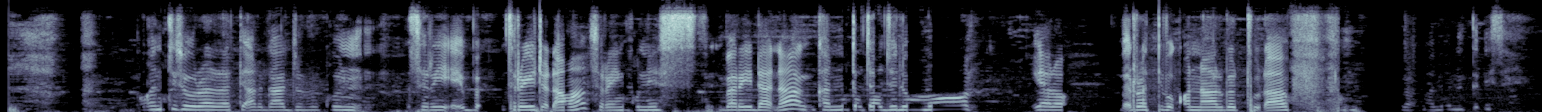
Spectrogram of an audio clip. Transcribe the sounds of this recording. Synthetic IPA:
wɐnt̪ɪsuːɾɐɪrːɐt̪ːɪɐɾɡaːd͡ʒɪɾːʊkʊn | sɪɾeː | sɪɾeːd͡ʒɛᶑɐmasɪɾeːŋkʊnɪsbɐɾeːd̪aːᶑɐkɐnːʊt̪ɐd͡ʒaːd͡ʒɪlʊmːoː | jɛɾoː | ɪrːɐt̪ːɪbɔkʼːɔnːaːɐɾɡɐt͡ʃːuːᶑaːf | ɐmɐleːnɪt̪ːɪᶑɪsɛ̥

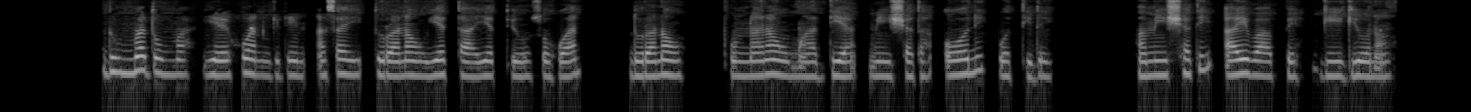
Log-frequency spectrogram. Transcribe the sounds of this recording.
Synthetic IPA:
d̪ʊmːɐd̪ʊmːɐjeːhʊwɐnɡɪd̪inɐsɐjd̪̥ʊɾɐnɐwjɛt̪ːaːjɛt̪ʼːɪjɔsɔhʊwaːn | d̪ʊɾɐnɐw | pʰʼʊnːɐnɐwmaːd̪ːɪjɐmiːʃːɐt̪ɐo̞ːnɪwɔt̪ːɪd̪ej | hɐmiːʃːɐt̪ɪɐjbaːpːɛɡiːɡɪjɔnaː

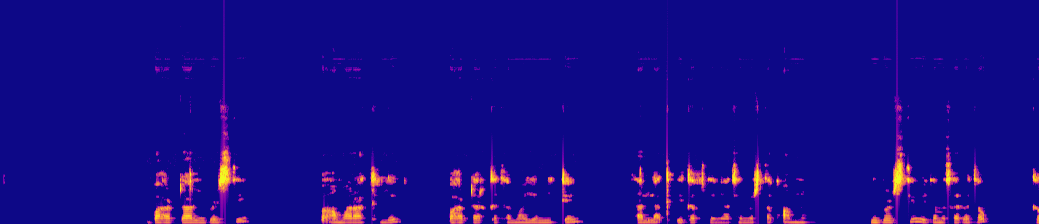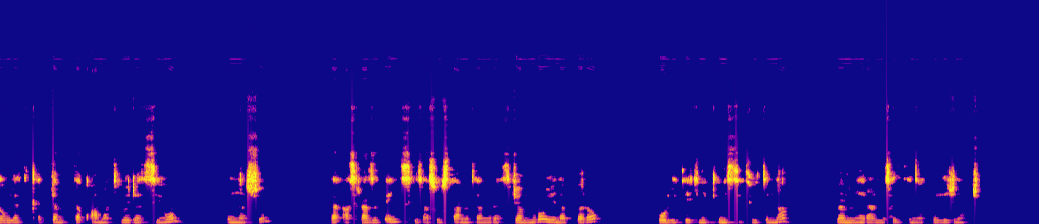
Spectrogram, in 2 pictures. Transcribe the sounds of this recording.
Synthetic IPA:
bahɨɾd̪aɾjunivəɾsi̥t̪ʰi | b̥ə̰ʔa̰maɾakʰɨlːɨl | b̥ahɨɾd̪aɾkʰət̪ʰəmajɛmːiɡːəɲː | t̪ʰalːa̰kʼjɛkʰəfːɨ̥t̪ʰəɲːat̪ʰɨmhɨɾt̪ʰːəkʷʼa̰mnəw | junivəɾsi̥t̪ʰijɛt̪ʰəməsərːət̪ʰəw | kʰəhulət̪ːkʼəd̪̥ːəmt̪ʰəkʼa̰mat̪wɨd̪ət̪siho̞n | ʔɨnːəsun | kəʔasɾazət̪ʼəɲːsɨlsa̰so̞st̪a̰mət̪ʰəmɨɾət̪d͡ʒɛmːɨɾo̞jɛnəbːəɾəw | pʰo̞lit̪ʰe̞knikinst̪ʰit̪ʰjut̪ɨnːa | məmːəheɾalməsəlt̪ʰʼəɲːaəlːɨd͡ʒnat͡ʃːɛw

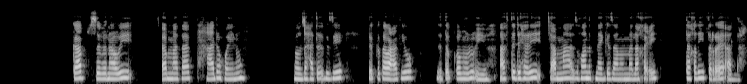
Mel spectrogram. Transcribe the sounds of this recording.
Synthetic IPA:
kʰaβsɐβɐnawi | t͡ʃʼamːat̪ʰat̪̚ħad̪ɐkʰo̞jnu | mɐβzaħt̪ʰiʔɡize̞ | d̪̥ɐkʼːɨt̪ʰɐwaʕt̪ʰijo̞ | zɨt̪ʼɨkʼːɐmuluʔɨjːuʔaβt̪ʰid̪ɨħɾit͡ʃʼamːazɨxo̞nɨt̪najɡɐzamɐmːɐlaxɨ̰ʕi | t̪ʰɐxlit̪ʰɨɾɐ̰ʔɐʔa̰lːa

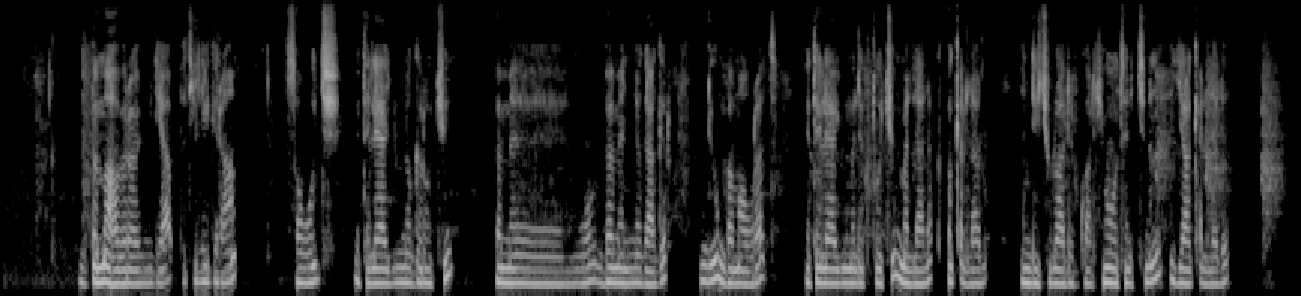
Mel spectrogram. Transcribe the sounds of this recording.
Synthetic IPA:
bəmahbəɾawimid̪ijab̥ət̪ʰe̞le̞ɡɾam | səwo̞t͡ʃːjɛt̪ʰələjajːunəɡəɾo̞t͡ʃːɪn | bəmənːəɡaɡəɾɨnd̪ihumbəmawɾat̪ | jɛt̪ʰələjajːuməlɨkt̪ʰo̞t͡ʃːɪnməlːaləkʼb̥əkʼəlːalːu | ʔɨnd̪it͡ʃɪluad̪ɨɾɡʷalhiwot̪ʰɨt͡ʃːɪnɨnɨjːakʼəlːələ

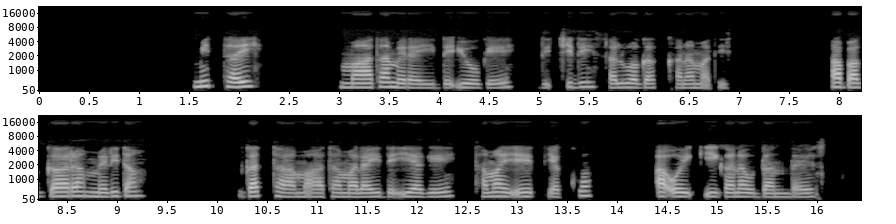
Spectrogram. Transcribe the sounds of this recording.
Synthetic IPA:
mɪt̪ːɐj | maːt̪ɐmɛɾɐjd̪ɛʔɪjo̞ːɡe̞ː | d̪ɪt͡ʃʼːɪd̪ɪsɐlʊwɐɡɐkʰːɐnɐmɐ̰t̪ɪs | ʔɐbɐɡːaːɾɐmɛɾɪd̪ɐ | ɡɐt̪ːaːmaːt̪ɐmɐlɐjd̪ɛʔɪjaːɡe̞ːt̪ʰɐmɐjʔe̞ːt̪ʼːɪjɐkʰːɔ | ʔɐ̰ʔɔjkʼːiːɡɐnɐwd̪ɐnd̪ɐjes

